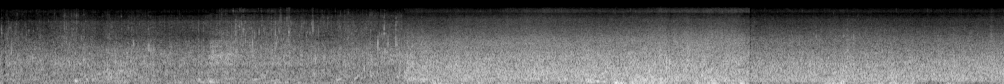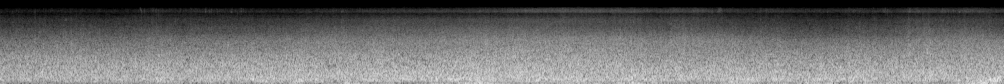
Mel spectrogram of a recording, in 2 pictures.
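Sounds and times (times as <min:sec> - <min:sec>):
whitewater rapids rushing: 0:00.0 - 0:20.0
wind buffeting microphone: 0:00.0 - 0:20.0.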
